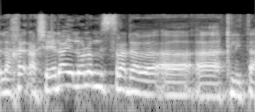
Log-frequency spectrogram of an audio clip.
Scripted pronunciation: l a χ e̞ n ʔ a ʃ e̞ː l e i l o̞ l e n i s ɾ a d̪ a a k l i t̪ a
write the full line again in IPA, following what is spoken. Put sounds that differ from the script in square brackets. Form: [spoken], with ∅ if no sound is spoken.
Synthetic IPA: l a χ e̞ n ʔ a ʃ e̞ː l [a] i l o̞ l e [m] i s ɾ a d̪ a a k l i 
